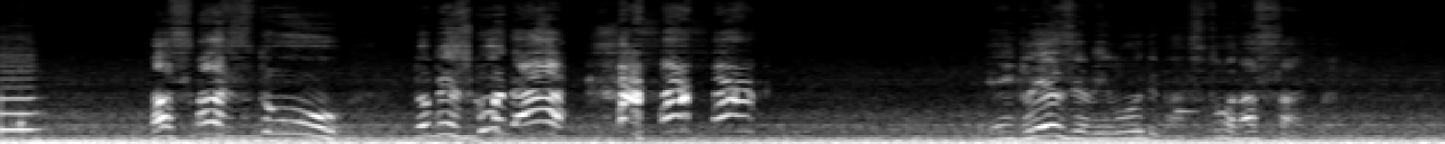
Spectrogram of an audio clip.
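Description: A young man sings loudly nearby.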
